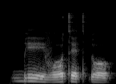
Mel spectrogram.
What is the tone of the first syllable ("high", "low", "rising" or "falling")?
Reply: falling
